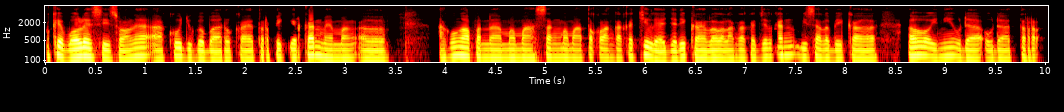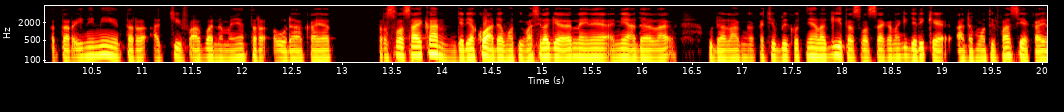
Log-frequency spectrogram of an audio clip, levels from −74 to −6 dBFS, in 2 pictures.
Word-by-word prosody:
Oke, 140 +2 +2
boleh, 125 +3 +9
sih, 120 -1 +1
soalnya 115 +5 +2 0.2
aku 110 +4 -4
juga 115 -1 0
baru 105 +1 +1
kayak 110 0 -1
terpikirkan 125 +4 +2
memang, 115 -3 0
eee, 110 0 +1 0.6
aku 115 +3 -3
enggak 140 -2 +6
pernah 120 -1 0
memasang 120 +1 -1
mematok 120 -1 -2
langkah 120 0 -2
kecil, 135 +3 +1
ya, 105 - +3
jadi 110 +4 +3
kalau 115 -1 +2
langkah 115 0 -2
kecil 125 +2 -2
kan 145 - +3
bisa 125 -2 -1
lebih 115 -1 -1
ke 120 - +1 0.5
oh 145 +1 +6
ini 130 +3 -2
udah 120 -2 +1
udah 115 0 -2
ter 120 +1 -2 0.3
terini, 125 +4 -2
nih, 155 0 +1
ter-achieve 115 +1 -5
apa 120 +2 -3
namanya 115 +2 -5
ter 120 - -3
udah 110 -1 -2
kayak 115 +1 -3 0.5
terselesaikan 140 -2 +2
jadi 125 +2 +3
aku 145 - +6
ada 120 0 +2
motivasi 115 +2 -3
lagi, 130 0 +2
ya, 115 - +3
ni 130 -1 0
ni 125 0 +1 0.2
ini 125 - 0
adalah 115 0 -1 0.4
udah 115 -2 -1
langkah 115 0 -5
kecil 120 +2 -4
berikutnya 125 +2 -1
lagi, 135 +3 +2
terselesaikan 120 +1 -2
lagi 125 - -5
jadi 125 +1 +1
kayak 115 -3 -1
ada 110 0 -4
motivasi, 115 +4 -2
ya, - - -6
Kak, 105 - 0
120 Hz, 190 wpm, -23 LUFS, 115-125 Hz, 0.6 s, boleh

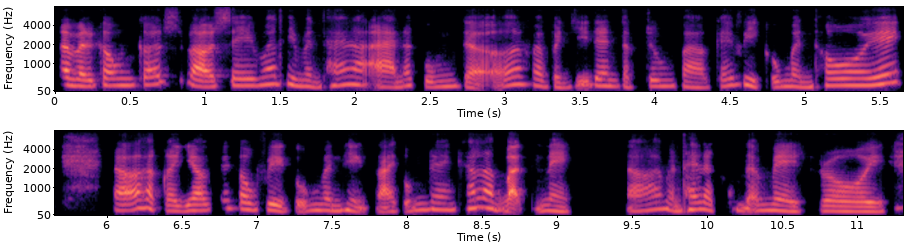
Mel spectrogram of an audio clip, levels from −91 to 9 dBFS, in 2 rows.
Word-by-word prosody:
A, 255 - +6
mình 215 -3 +5
không 240 0 +1
có 260 +2 -1
s - - -17
vào 190 - +7
xem 230 +4 -2
á 275 - +1
thì 265 - +1
mình 205 -5 -4
thấy 245 +2 -2
là, 265 - +2
à, 185 -7 +3
nó 225 +6 -4
cũng 195 +3 -4
đỡ 250 +9 +1
và 225 - -2
mình 175 -2 -5
chỉ - - -4
nên 225 -3 -1
tập 180 -4 -8
trung 210 0 -4
vào 175 -4 -2
cái 220 +3 -5
việc 235 -6 0
của 180 - -5
mình 200 -3 -3
thôi 240 +1 +2
ấy. 315 +5 +4 0.4
Đó, - - +6
hoặc 280 -8 0
là - - +1
do 200 +3 +2
cái 275 - -10
công 235 -2 +2
việc 200 -4 +4
của - - -3
mình 205 -1 -2
hiện 210 -5 -2
tại - - +2
cũng 220 +6 -5
đang 230 -2 -2
khá 275 - +2
là 290 -1 +4
bận - - +8
nè. 185 -4 -1 0.4
Đó, 225 +4 -2
mình 210 -8 -2
thấy 230 +4 +1
là 225 - 0
cũng - - -9
đã - - -1
mệt 200 -5 +1
rồi. 170 -3 +2
215 Hz, 285 wpm, -26 LUFS, 190-240 Hz, 0.4 s, bận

